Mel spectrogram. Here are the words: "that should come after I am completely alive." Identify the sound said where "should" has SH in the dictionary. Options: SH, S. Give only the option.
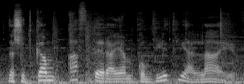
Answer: S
